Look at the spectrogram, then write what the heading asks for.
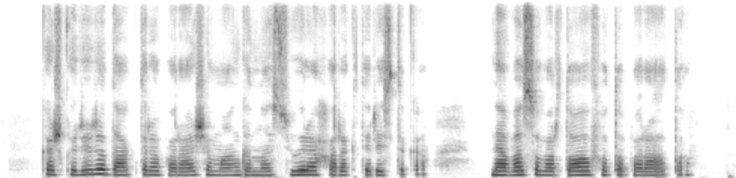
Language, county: Lithuanian, Vilnius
